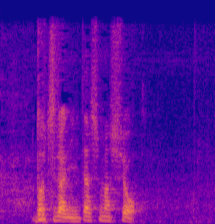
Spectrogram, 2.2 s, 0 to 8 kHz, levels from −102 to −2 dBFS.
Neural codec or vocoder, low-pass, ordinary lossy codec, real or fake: none; 7.2 kHz; none; real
